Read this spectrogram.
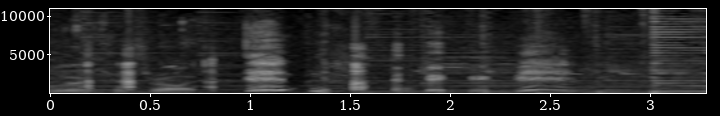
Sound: laughs

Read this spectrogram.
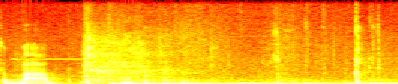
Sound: laughter

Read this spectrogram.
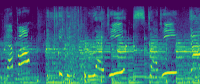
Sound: giggles

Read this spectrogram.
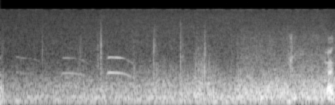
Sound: birds shrieking

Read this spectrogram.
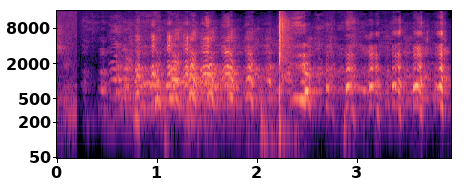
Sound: laughter

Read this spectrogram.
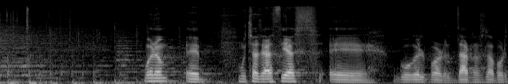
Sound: speaking spanish

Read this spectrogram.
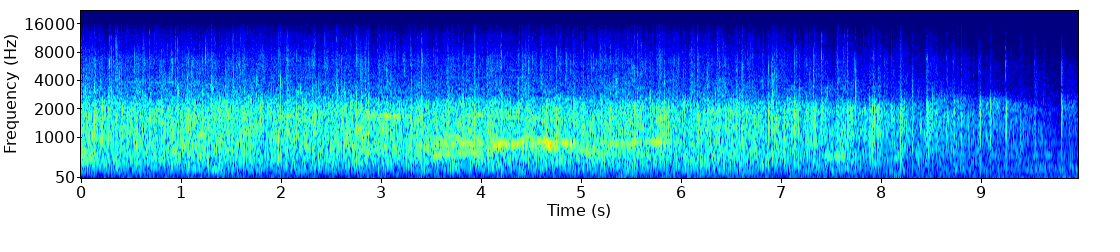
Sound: applause, cheering; applause

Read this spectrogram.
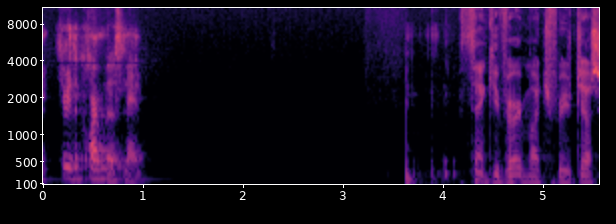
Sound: silence

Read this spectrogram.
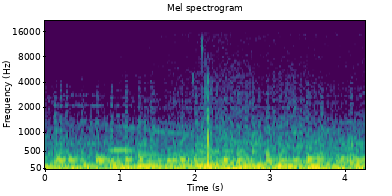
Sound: none

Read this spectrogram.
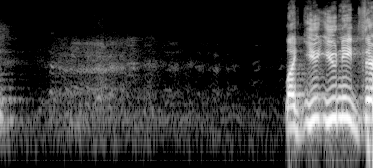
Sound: congregation laughing

